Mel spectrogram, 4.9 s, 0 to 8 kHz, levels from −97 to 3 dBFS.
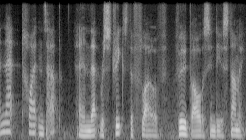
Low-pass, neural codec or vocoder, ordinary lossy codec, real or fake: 7.2 kHz; codec, 16 kHz in and 24 kHz out, 0.6 kbps, FocalCodec, streaming, 2048 codes; Opus, 64 kbps; fake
